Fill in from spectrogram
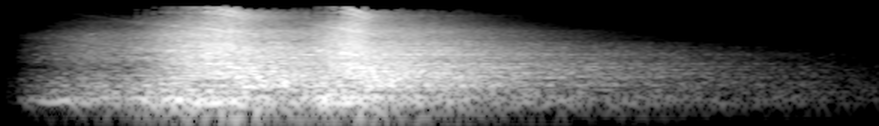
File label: fly by double pass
